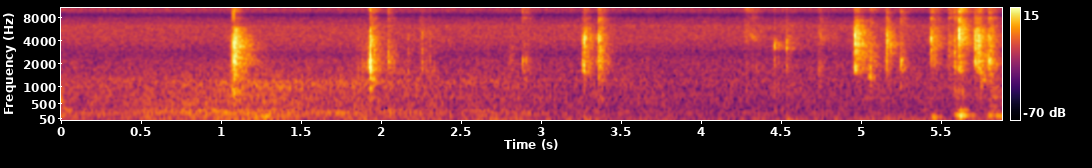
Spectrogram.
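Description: Typing on a computer keyboard: a few separate keystrokes, then a quicker run of keys near the end.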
